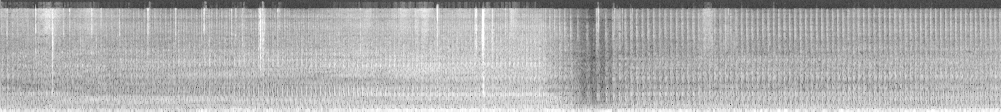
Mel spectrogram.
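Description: Deep uneven knocking rides on a rough low rumble and stays through the drop in revs, consistent with a spun rod bearing.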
